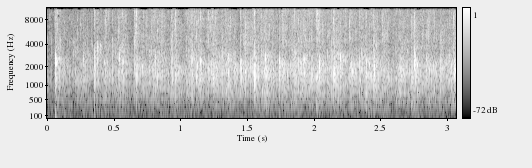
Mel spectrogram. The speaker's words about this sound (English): The return of Jesus, listen, and perhaps you will agree by round of applause. I believe that Jesus Christ could come at any moment.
